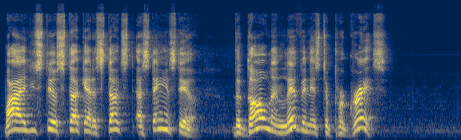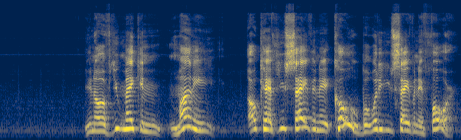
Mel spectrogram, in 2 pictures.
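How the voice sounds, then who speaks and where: A man's voice: sits high, very animated, unhurried, bright, forceful tone. A man, talking bluntly and preachily on a casual livestream, swearing freely and calling the listener "bro". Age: 40s. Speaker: livestream host.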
